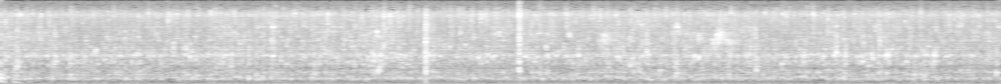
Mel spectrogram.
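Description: Small forest stream trickling over rocks, a steady gentle burble, with a couple of faint clicks about halfway through.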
